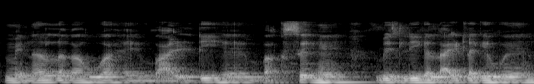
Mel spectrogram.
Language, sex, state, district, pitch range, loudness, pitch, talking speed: Hindi, male, Chhattisgarh, Raigarh, 85-95 Hz, -22 LUFS, 90 Hz, 155 wpm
